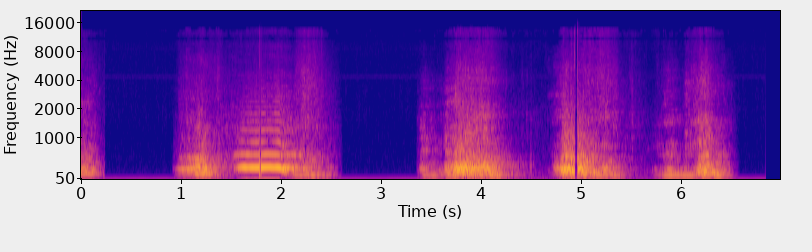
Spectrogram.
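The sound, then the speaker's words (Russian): A polar bear vocalizing in a series of deep, rough roaring growls, several separate loud bursts with short silent gaps between them. “Белый медведь.”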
